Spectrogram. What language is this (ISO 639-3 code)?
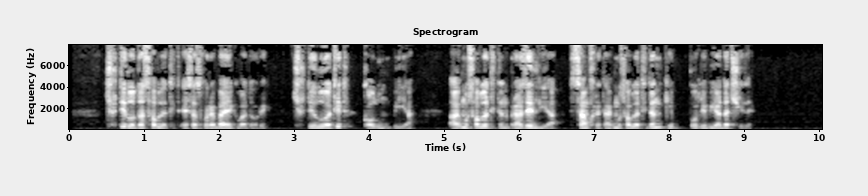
kat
